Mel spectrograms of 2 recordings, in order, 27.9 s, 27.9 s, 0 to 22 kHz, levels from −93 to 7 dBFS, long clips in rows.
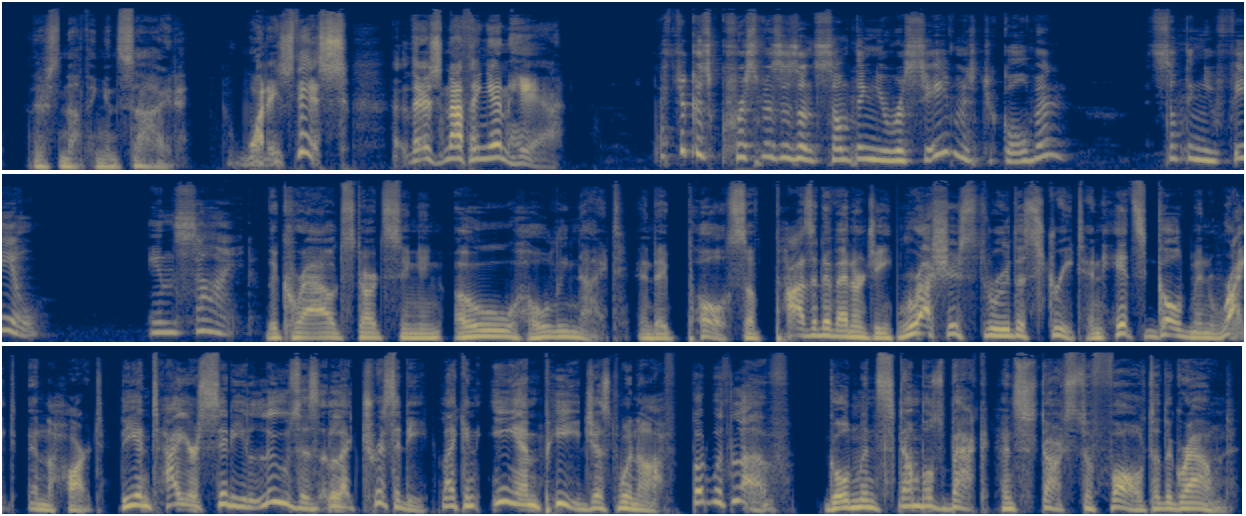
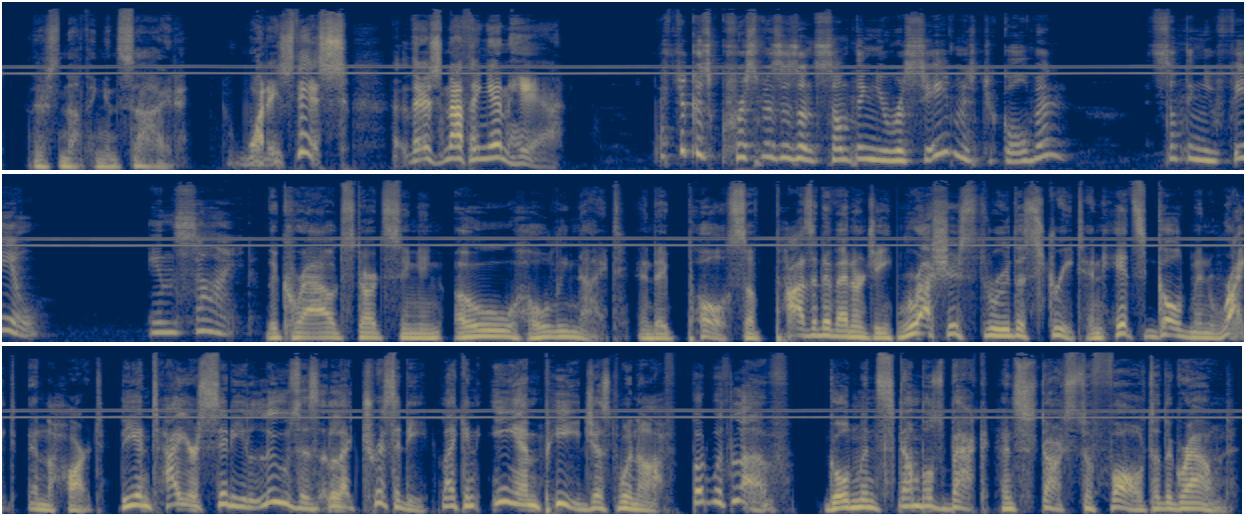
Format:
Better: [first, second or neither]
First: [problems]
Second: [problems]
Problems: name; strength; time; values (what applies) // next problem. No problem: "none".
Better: first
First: none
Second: high-pitched whine; noticeable; throughout; 4 kHz, 15 dB below the speech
